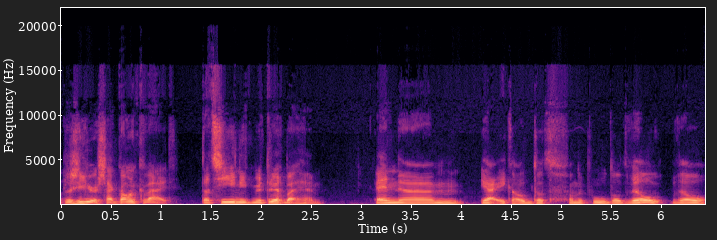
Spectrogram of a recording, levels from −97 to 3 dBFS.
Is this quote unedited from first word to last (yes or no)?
yes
